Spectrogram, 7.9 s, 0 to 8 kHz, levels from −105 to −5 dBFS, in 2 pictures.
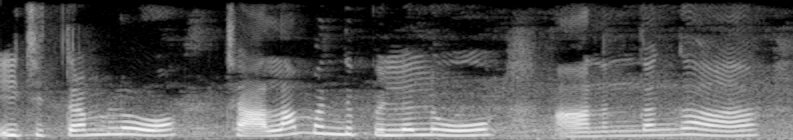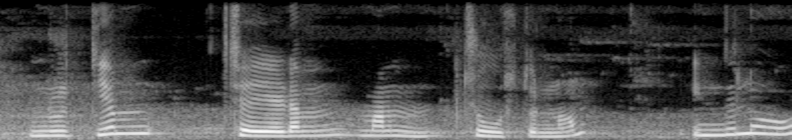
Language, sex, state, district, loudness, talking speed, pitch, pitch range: Telugu, female, Andhra Pradesh, Guntur, -18 LUFS, 100 wpm, 290 Hz, 265-320 Hz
